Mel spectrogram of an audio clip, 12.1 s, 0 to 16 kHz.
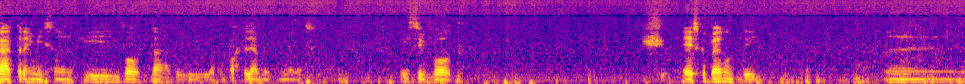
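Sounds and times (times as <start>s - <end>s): faint electrical hum: 0.0s - 12.0s
soft low thumps: 2.9s - 8.2s, 9.1s - 12.0s.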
